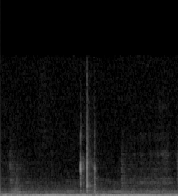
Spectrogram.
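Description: A short menu blip sounds.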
